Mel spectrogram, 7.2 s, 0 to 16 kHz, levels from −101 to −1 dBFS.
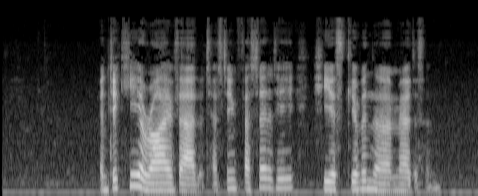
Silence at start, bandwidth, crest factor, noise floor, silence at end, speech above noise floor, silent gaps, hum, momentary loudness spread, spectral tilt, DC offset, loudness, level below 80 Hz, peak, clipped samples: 1.5 s; 11.5 kHz; 22 dB; -55 dBFS; 0.35 s; 30 dB; none; none; 18 LU; -5 dB/octave; under 0.1%; -25 LUFS; -54 dBFS; -4 dBFS; under 0.1%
